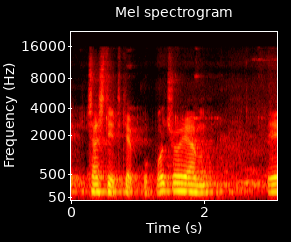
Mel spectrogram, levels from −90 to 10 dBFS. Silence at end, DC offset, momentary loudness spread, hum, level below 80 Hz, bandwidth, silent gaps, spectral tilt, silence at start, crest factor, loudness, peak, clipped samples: 0 s; under 0.1%; 19 LU; none; -60 dBFS; 15 kHz; none; -6.5 dB/octave; 0 s; 18 dB; -24 LUFS; -6 dBFS; under 0.1%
